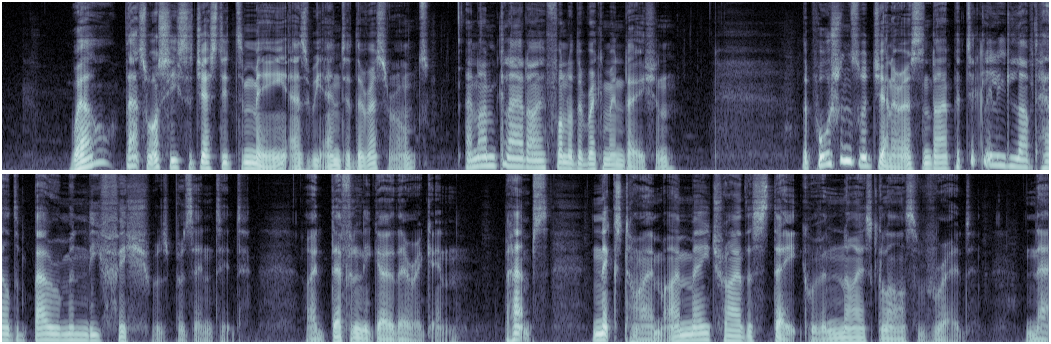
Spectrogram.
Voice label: Natural speak

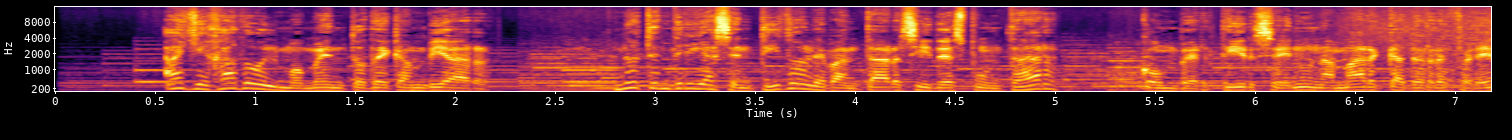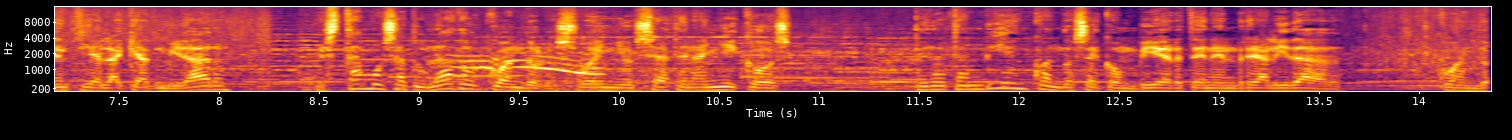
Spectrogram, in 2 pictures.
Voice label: corporate Narration

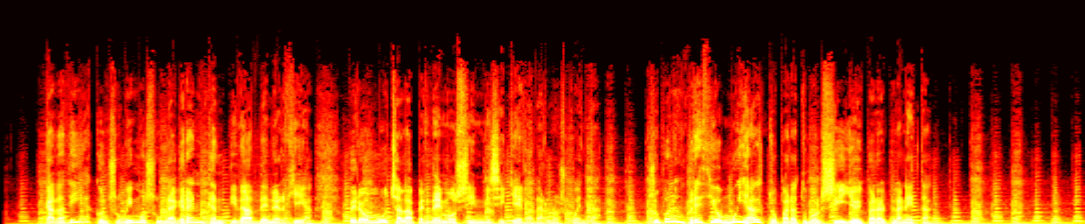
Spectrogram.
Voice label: Commercial Video

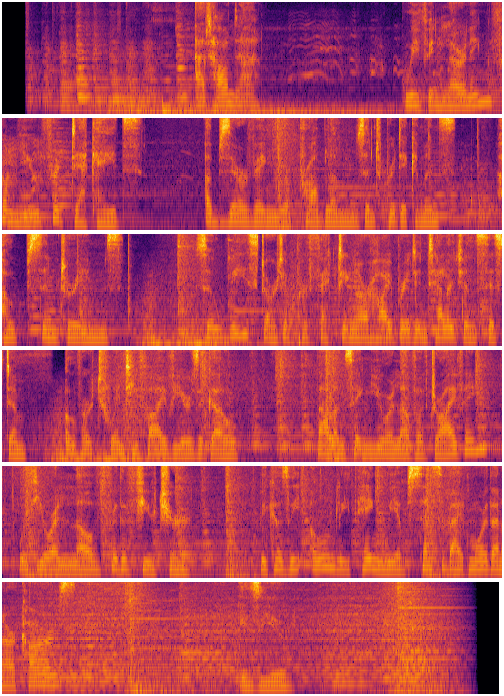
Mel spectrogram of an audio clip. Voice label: Irish female voiceover, Television Spots; Honda Tv Commercial; 30 Sec; Honda Family

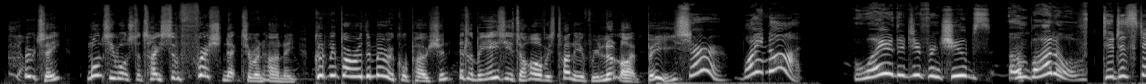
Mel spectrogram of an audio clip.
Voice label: Cartoon

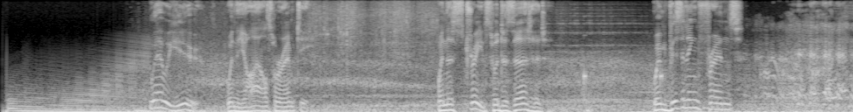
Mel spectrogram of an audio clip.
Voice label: Audio Narration, Male Narrator

